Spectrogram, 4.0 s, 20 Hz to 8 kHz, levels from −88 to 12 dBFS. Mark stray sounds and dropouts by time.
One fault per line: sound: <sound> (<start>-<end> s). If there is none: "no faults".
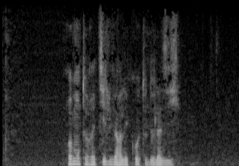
no faults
